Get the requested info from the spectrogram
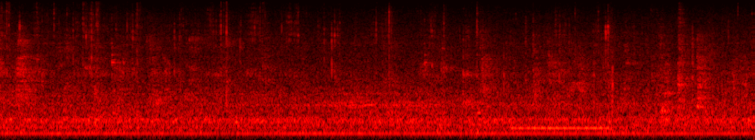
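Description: Maine coon cat chewing fresh-cut grass: a scatter of faint, soft crunches and clicks, over a steady low hum.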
